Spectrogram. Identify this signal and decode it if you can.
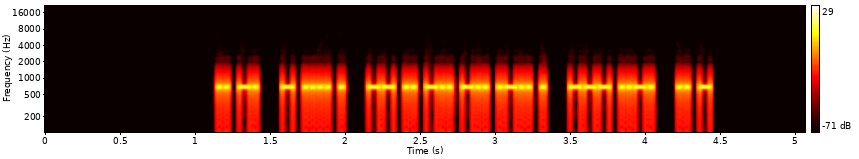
Morse code, heard as a keyed tone, about 50 wpm, 700 Hz. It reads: IN THE MIDDLE OF IT
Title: Sets of 5 Words Encore 50wpm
